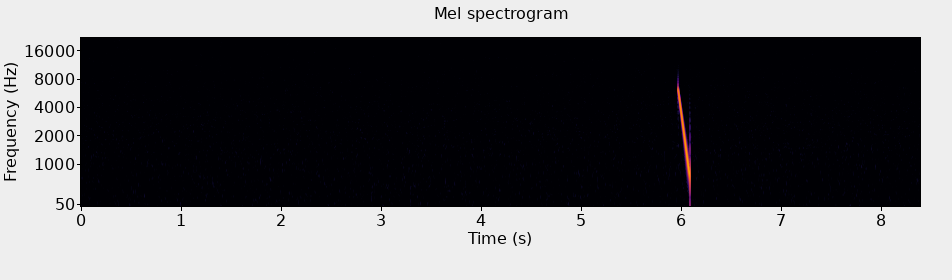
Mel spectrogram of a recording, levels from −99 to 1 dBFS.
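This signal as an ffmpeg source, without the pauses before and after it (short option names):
-f lavfi -i "aevalsrc='0.178*clip(t/0.002,0,1)*clip((0.12-t)/0.002,0,1)*sin(2*PI*6400*0.12/log(700/6400)*(exp(log(700/6400)*t/0.12)-1))':d=0.12:s=44100"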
